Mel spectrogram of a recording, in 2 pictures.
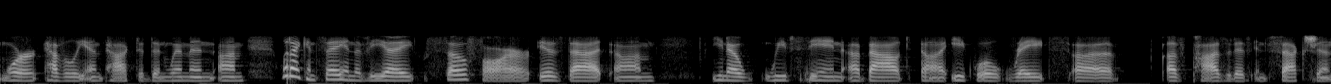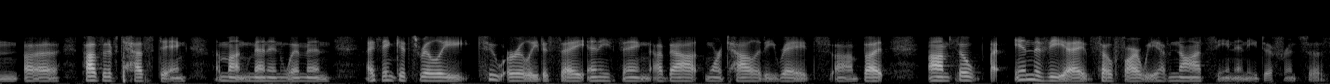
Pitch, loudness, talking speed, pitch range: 180 Hz, -30 LUFS, 145 wpm, 165-190 Hz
